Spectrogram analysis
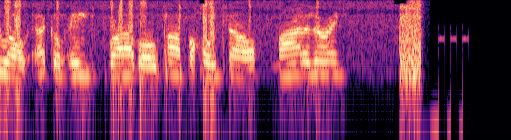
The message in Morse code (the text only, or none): none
